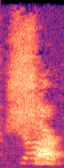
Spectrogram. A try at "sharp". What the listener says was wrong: No, not shark. Sharp. Like a knife is sharp.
